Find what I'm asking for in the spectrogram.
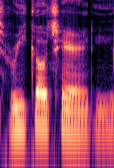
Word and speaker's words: Reco Charity: It's Reco Charity, like Rico Suave, but Reco with an E instead of an I, and charity, like, oh, you need to donate to a charity.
